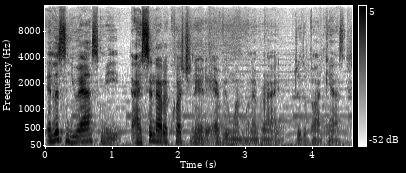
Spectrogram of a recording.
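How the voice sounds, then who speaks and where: A man's voice: lowish voice, fast talker, gravelly, music in the background. A man hosting a podcast, asking chatty, rambling questions in a casual interview. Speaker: podcast host.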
